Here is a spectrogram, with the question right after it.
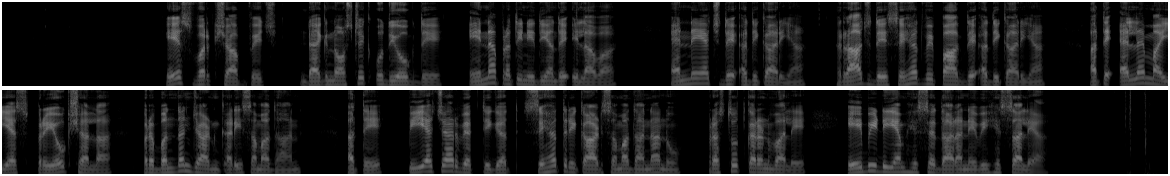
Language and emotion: Punjabi, neutral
